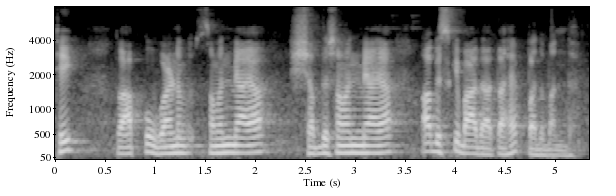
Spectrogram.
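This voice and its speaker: A man's voice: medium pitch, unhurried, a little hiss or hum. A man teaching a Hindi grammar lesson, asking questions and then answering them himself, with frequent hesitations and restarts. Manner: explains step by step, asks and answers his own questions. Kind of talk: classroom lesson.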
